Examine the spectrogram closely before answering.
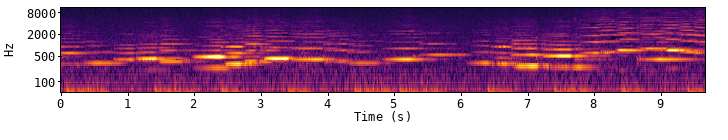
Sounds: Music, fiddle, Musical instrument

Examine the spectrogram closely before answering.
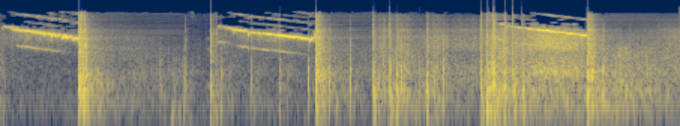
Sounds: outside, urban or man-made, Fireworks

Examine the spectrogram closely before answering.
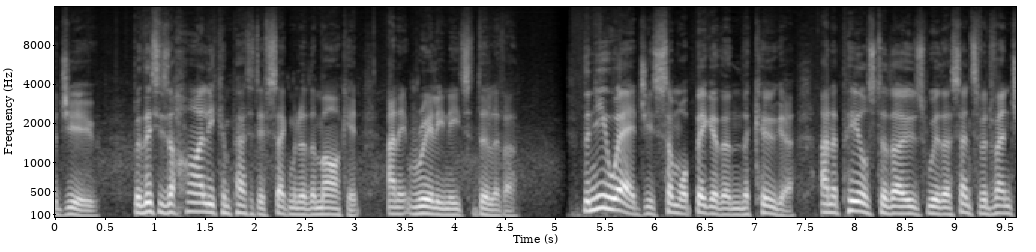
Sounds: Speech

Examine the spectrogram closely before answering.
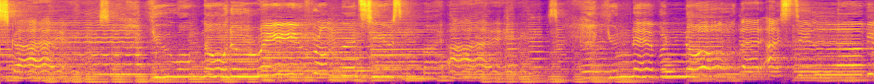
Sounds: Music

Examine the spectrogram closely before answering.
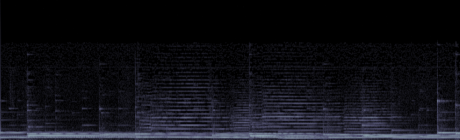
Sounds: Glockenspiel, Mallet percussion, xylophone, Bowed string instrument, Violin

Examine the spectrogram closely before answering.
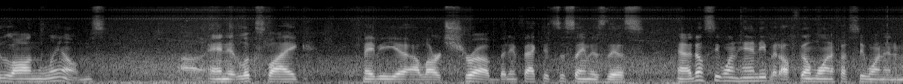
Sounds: Speech

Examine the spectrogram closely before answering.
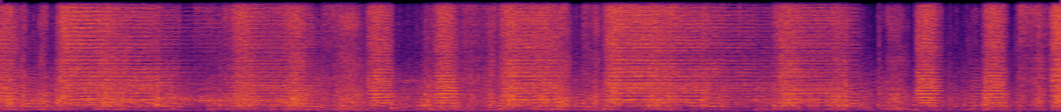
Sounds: Music

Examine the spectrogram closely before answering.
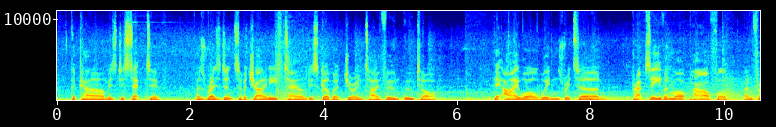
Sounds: Speech, Music, Wind noise (microphone)

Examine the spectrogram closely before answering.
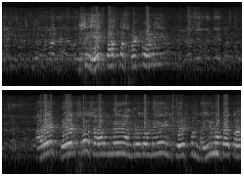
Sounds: Male speech, Speech, monologue

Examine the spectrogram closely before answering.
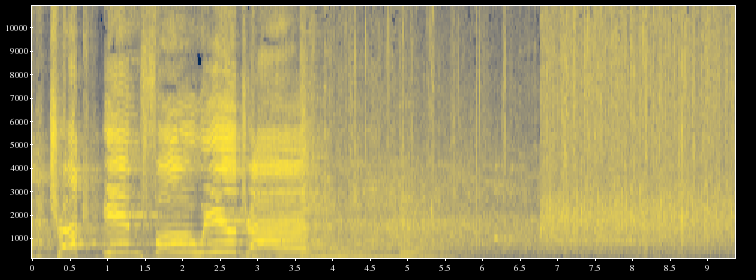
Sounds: Music

